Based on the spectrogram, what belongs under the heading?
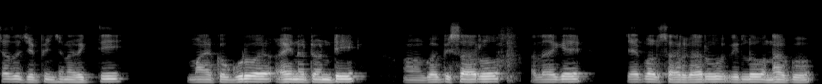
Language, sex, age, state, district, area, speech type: Telugu, male, 30-45, Andhra Pradesh, Sri Balaji, urban, spontaneous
